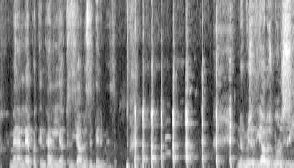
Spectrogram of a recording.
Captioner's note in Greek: γέλια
